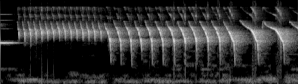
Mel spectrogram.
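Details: A canary's chattering song meant to encourage young birds to start singing: a thin high note, then a rapid trill that slows into separate sharp downswept chips, over a faint low murmur.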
